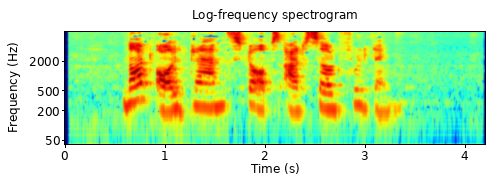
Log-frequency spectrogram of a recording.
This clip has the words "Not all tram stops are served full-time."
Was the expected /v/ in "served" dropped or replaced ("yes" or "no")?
yes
